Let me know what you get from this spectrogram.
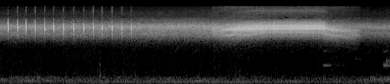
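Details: Cicada recorded in 2021: a run of rapid high pulses fades, then a loud, even, very high buzz swells for about a second and tapers off.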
